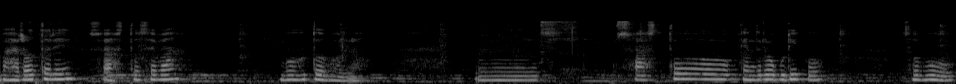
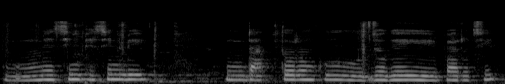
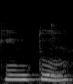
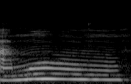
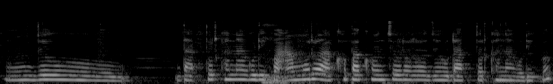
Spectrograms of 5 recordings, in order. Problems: constant background noise, continuous background conversations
